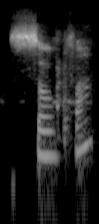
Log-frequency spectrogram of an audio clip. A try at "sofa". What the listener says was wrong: Con schwa. No lo pronuncies con A, pronuncialo con schwa.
